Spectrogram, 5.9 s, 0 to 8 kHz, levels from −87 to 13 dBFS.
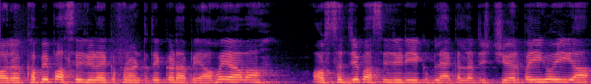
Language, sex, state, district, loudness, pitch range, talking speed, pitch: Punjabi, female, Punjab, Kapurthala, -16 LUFS, 210-230 Hz, 245 wpm, 215 Hz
